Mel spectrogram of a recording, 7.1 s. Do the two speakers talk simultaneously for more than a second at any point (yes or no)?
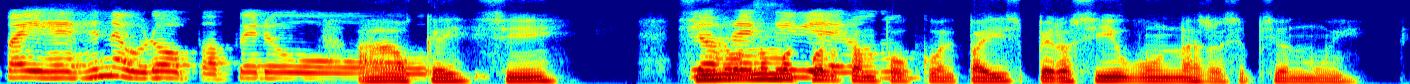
yes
